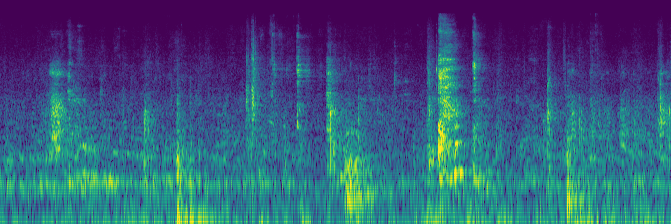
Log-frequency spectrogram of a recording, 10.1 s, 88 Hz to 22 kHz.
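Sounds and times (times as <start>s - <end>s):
person coughing: 6.6s - 7.4s.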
